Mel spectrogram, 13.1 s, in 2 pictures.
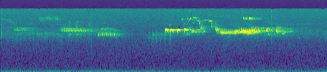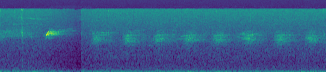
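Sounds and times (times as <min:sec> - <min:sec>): songbirds singing: 0:00.0 - 0:13.0
steady background hiss: 0:00.0 - 0:13.0
faint click: 0:06.9 - 0:07.1.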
